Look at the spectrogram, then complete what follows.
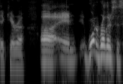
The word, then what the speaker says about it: Akira: manga turned anime film Aara Aura, whatever you want to pronounce it. I say Akira.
